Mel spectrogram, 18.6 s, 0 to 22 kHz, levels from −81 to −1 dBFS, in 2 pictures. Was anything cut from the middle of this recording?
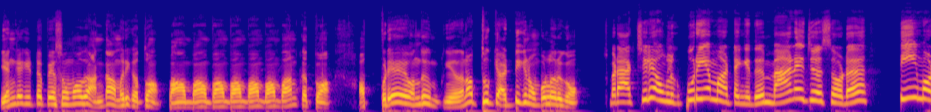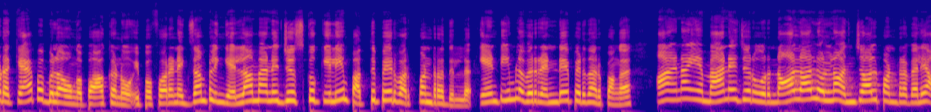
yes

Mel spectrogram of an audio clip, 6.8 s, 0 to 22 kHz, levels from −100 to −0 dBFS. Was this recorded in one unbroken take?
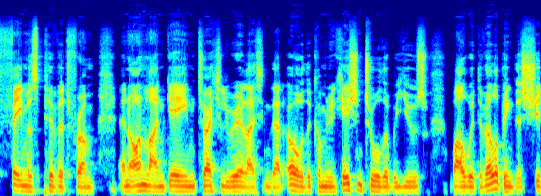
yes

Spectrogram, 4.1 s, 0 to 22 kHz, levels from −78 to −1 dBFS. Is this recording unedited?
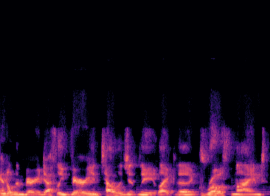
no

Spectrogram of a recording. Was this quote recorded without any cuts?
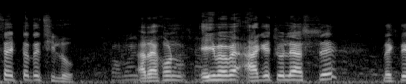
yes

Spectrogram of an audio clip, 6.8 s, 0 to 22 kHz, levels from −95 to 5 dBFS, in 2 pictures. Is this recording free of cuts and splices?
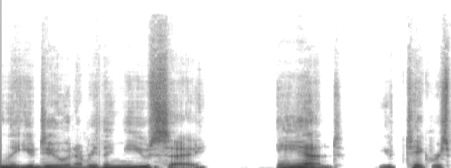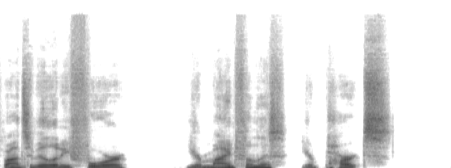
no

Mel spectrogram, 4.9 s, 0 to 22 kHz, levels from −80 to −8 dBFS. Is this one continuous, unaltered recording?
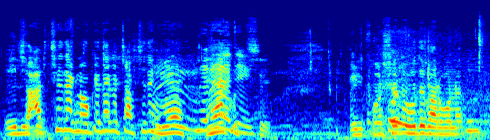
no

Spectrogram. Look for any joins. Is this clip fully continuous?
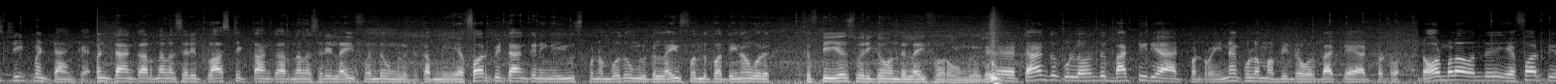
no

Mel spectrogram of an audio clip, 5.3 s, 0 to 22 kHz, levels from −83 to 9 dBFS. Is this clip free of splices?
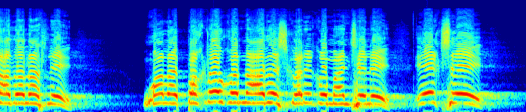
yes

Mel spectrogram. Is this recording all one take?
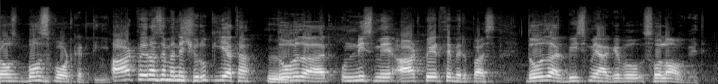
no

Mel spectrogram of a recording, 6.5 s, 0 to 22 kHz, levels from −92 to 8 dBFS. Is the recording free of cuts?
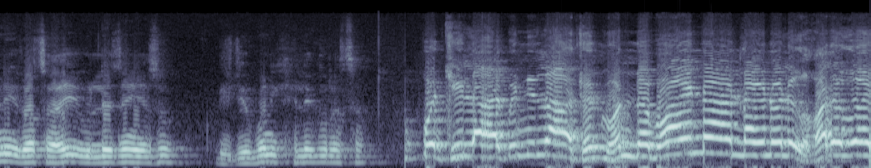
no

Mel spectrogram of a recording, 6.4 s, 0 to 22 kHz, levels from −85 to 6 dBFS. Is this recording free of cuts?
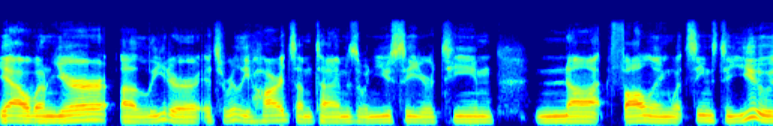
no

